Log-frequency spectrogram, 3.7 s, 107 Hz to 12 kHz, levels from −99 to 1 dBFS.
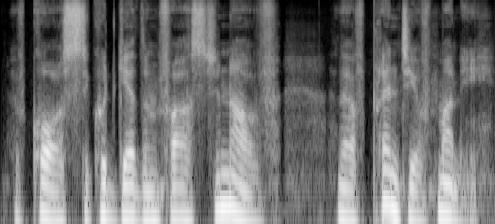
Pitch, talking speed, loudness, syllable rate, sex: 110 Hz, 210 wpm, -16 LUFS, 5.6 syllables/s, male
